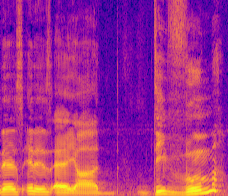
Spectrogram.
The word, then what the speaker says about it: Divoom: know what it is it is a uh d voom devoom that's how you pronounce it uh it's one of those pixel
